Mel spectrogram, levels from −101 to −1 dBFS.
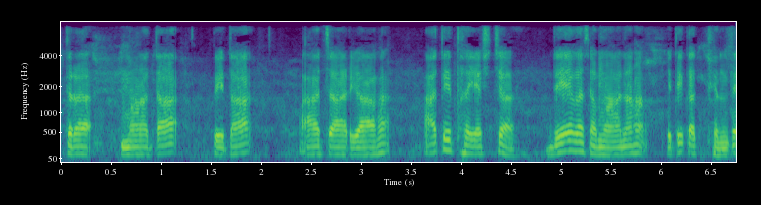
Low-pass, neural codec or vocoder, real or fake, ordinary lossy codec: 7.2 kHz; codec, 16 kHz, 4 kbps, FreqCodec, smaller model; fake; MP3, 64 kbps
